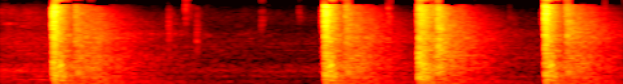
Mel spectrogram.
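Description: Four pistol shots fired in an indoor shooting range, each ringing on in a short echo. There is a single shot, then after about two seconds three more in quicker succession.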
